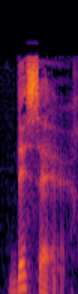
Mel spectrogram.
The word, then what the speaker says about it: dessert: So remember that we've got here two S. Okay? That's the reason why you pronounce it S. And then it opens the dessert.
